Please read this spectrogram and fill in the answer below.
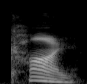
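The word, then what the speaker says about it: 改: A kanji that is pronounced as Kai.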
